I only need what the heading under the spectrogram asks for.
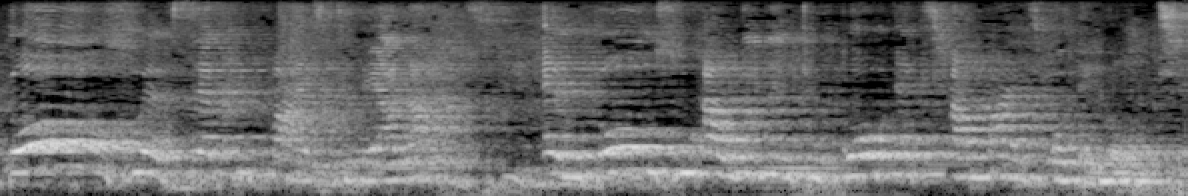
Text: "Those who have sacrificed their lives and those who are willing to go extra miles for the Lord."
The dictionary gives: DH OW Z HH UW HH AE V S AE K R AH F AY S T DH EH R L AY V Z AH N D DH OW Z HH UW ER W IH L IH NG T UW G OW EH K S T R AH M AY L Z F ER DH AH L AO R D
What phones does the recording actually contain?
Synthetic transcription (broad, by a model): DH OW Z HH UW HH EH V S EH K R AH F AY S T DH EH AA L AY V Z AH N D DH OW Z HH UW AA W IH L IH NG T UW G OW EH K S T AH M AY N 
